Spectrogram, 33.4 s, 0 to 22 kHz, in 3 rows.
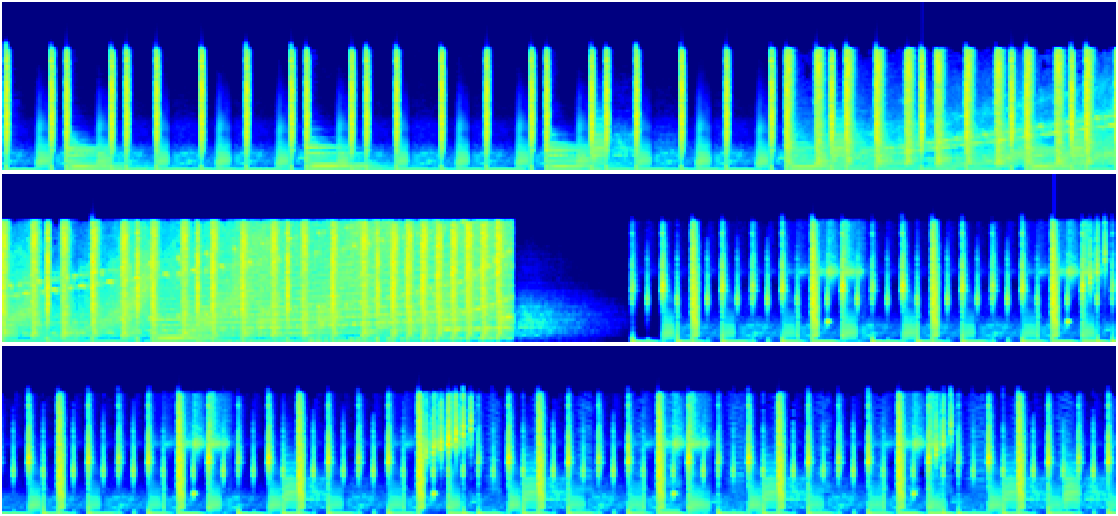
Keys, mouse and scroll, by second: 0.9 click, 1.7 click, 2.6 click, 3.0 click, 4.2 click, 4.8 click, 6.5 click, 8.1 click, 17.5 click, 18.5 drag, 20.5 click, 21.8 click, 22.5 click, 23.7-25.0 drag, 25.7 click, 26.3 click, 27.0 click, 28.3 click, 29.4-33.4 drag.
